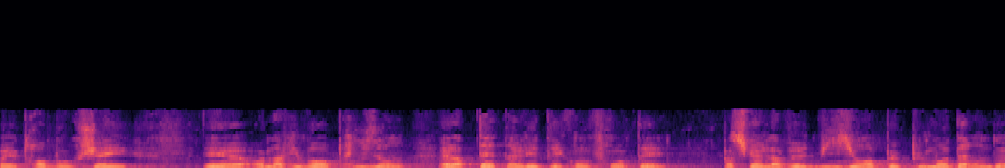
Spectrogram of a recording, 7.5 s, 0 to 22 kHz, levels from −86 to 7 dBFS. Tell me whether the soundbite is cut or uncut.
uncut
